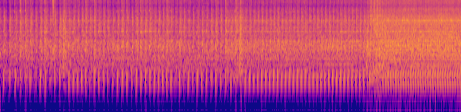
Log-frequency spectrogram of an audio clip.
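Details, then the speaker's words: Troy-Bilt Pony rider with a replacement engine and new head gasket: a small single popping evenly, then settling into a smoother, faster run with no knocks or misses; the drive belts work fine. "But she's a runner. The belts even work pretty good for the drive and so I may not even might not even do anything with them since this is just going to be a cheap little rider. Yeah, sounds good."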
